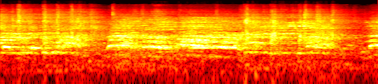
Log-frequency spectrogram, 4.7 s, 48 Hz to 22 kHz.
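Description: Wrestling crowd at an IZW 3D Sports Championship match reacting, with rising and falling cheers and shouts from a large audience, fairly distant and sustained, with a commentator's voice under it.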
